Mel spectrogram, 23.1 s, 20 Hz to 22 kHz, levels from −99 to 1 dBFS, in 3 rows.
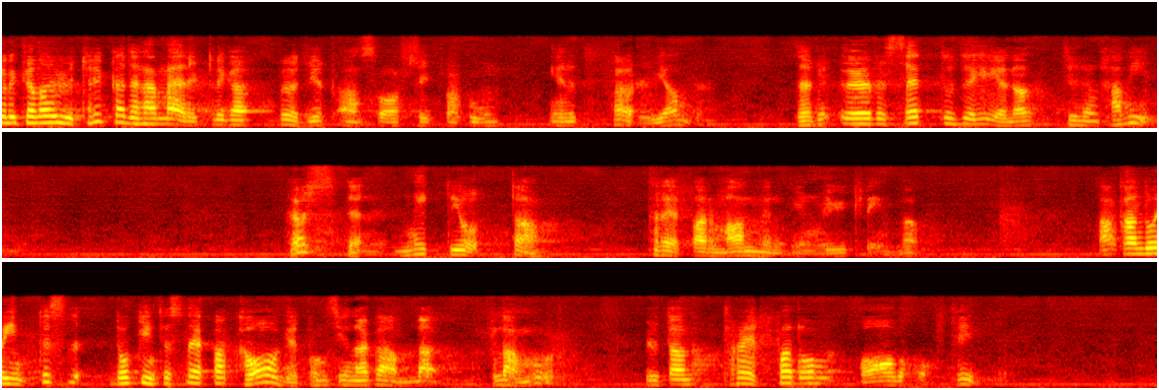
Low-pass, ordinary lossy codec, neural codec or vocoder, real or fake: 7.2 kHz; none; codec, 44.1 kHz, 2.6 kbps, DAC; fake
